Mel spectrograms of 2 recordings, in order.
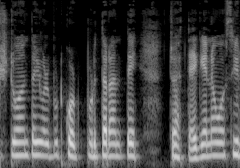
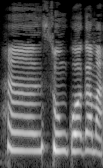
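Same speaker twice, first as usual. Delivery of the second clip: tearful daughter sobbing the words out; crying; 3 semitones higher than usual. Acted. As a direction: cry through "ಹೋಗಮ್ಮ" with a catch in the voice. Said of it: "ಅಳ್ತಿರೋದ್ ನೋಡು, ಅಳ್ತಾವಳೆ". (ಅಳುತ್ತಾ ಮಾತು)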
